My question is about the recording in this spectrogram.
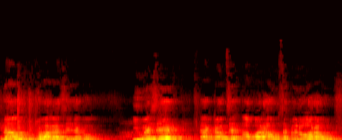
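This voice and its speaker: A man's voice: extremely high pitch, big pitch swings, a little fast, faint music behind. Man quizzing students in an echoey room. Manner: quizzing students, prompting and correcting. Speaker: quiz teacher. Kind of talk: casual GK quiz practice.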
